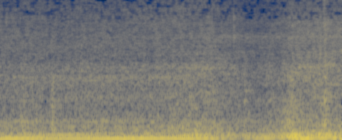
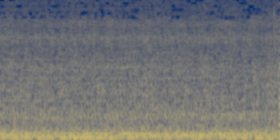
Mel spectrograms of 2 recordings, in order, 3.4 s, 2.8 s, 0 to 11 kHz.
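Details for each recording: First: Truck started cold after 24 hours of curing an exhaust leak seal, about 80°F outside: brief throttle blip then low steady idle, no puffing or ticking at the exhaust joint; leak apparently sealed. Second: Truck started cold, about 80°F outside, after 24 hours of curing an exhaust leak seal: deep even low rumble with slow lazy pulses, exhaust a little quieter; idle really low when cold but running steadily.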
